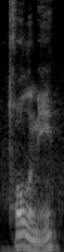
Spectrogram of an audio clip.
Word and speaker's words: Ptolemy: a good year we've got the birth of Ptolemy the everyone's favorite Greek mythology jack of all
